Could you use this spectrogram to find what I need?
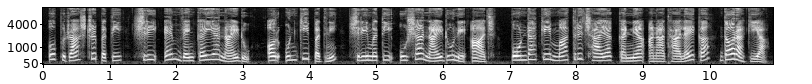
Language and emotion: Hindi, neutral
